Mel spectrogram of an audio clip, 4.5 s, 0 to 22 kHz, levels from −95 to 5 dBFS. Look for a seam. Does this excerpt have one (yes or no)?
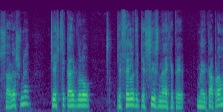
no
